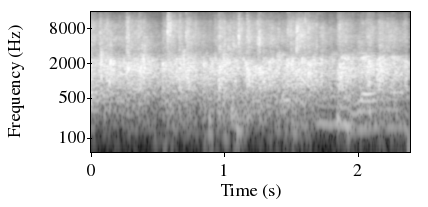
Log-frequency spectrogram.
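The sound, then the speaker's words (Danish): Loud, dense audience applause at a live comedy show welcomes a songwriting duo to the stage. The clapping is continuous for the whole short stretch, with a faint voice underneath. “Giv dem en hånd. Giv dem en kæmpe stor hånd.”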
